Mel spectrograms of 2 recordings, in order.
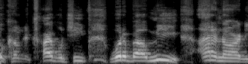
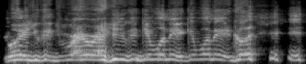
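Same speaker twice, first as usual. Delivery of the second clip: higher, coaxing big sibling; big brother coaxing little brother, pitched up; coaxing kid; 5 semitones higher, 3 dB louder than usual. Retold or imitated. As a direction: urge him to hit back. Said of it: "that's when it's like".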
